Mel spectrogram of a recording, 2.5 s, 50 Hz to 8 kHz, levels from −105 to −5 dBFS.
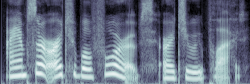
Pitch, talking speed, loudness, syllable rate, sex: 250 Hz, 170 wpm, -18 LUFS, 5.2 syllables/s, female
